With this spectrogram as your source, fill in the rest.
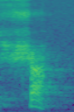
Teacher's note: Chat. Aqui o T, o CH de chat tem som de X, como em português, e o T final é mudo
